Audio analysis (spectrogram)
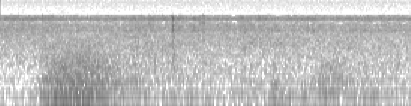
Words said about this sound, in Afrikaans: Onse Vader wat in die hemel is, Here, wanneer ons hoor hoe dit daar buite reën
